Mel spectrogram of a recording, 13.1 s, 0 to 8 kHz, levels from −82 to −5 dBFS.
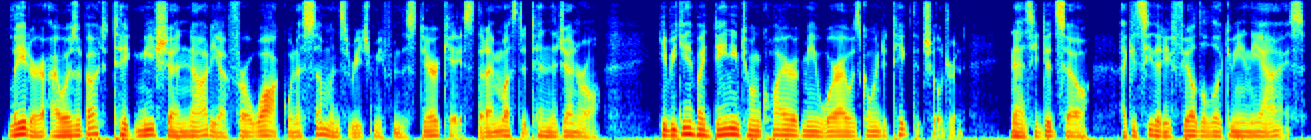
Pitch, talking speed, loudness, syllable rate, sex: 100 Hz, 270 wpm, -21 LUFS, 6.5 syllables/s, male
